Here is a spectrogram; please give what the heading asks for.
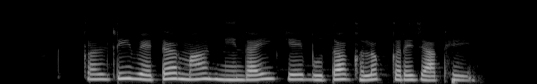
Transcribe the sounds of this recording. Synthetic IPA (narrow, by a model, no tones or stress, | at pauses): kəlʈiʋeːʈəɾmãnɪ̃nd̪aːikebuːt̪aɡʱələp̚kəɾed͡ʒaːt̪ʰeː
